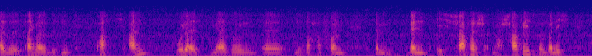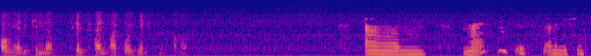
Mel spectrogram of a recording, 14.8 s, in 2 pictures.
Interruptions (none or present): none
